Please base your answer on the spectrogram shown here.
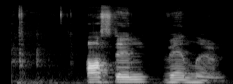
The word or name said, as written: Austin Van Loon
